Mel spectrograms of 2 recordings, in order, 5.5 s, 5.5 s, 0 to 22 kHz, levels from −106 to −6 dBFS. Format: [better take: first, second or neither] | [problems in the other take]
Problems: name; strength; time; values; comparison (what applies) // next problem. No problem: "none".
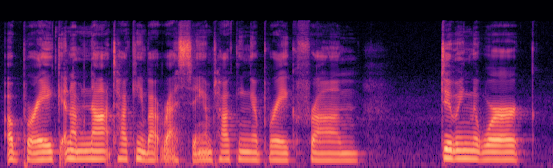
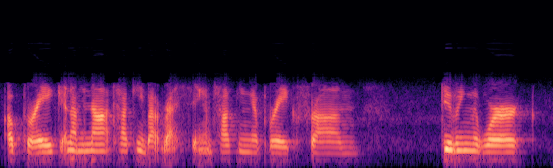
first | phone-call audio; poor line; nothing above 3 kHz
